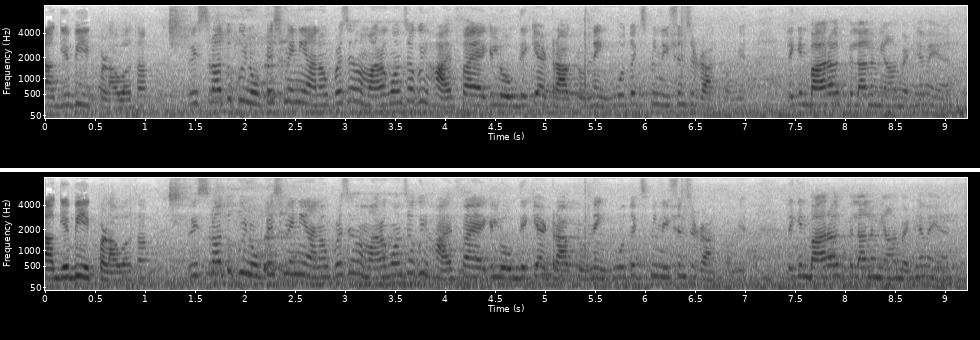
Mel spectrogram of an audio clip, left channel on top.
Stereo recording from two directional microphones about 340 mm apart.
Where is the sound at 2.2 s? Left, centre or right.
Left.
